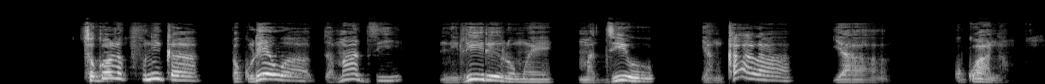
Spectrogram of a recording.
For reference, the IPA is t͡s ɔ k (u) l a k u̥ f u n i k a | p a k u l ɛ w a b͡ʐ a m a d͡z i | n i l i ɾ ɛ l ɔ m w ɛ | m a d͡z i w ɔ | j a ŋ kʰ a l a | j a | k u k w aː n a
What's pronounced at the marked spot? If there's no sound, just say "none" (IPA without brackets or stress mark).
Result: ɔ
